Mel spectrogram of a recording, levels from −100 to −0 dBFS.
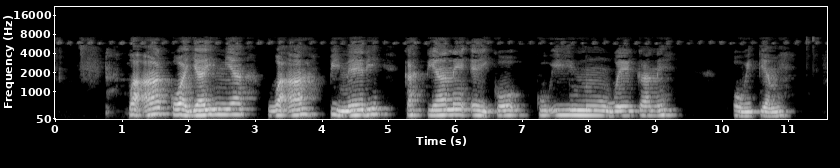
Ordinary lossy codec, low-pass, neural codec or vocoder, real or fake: MP3, 64 kbps; 7.2 kHz; none; real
